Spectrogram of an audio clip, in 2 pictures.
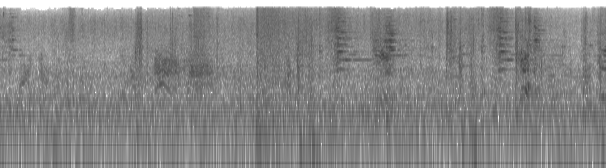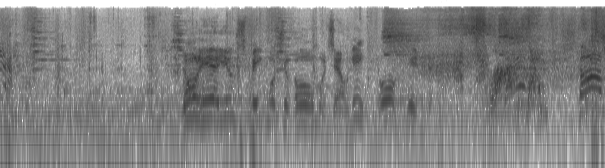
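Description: Footsteps crunch steadily on stony ground.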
